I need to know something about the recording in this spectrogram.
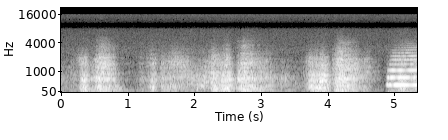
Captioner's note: dinosaur growls; dinosaur breathes heavily; suspenseful music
